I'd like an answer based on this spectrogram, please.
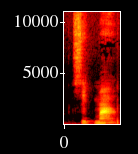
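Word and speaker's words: Σ: Itu bacanya sigma, kemudian itu bacanya mu yang kayak huruf M Latin itu bacanya mu.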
